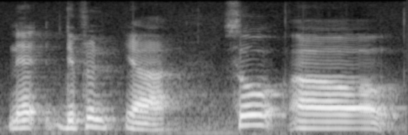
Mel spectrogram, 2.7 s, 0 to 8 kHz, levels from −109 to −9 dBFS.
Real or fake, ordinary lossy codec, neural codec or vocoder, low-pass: real; none; none; none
